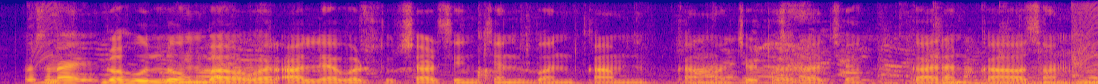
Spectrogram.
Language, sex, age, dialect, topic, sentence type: Marathi, male, <18, Varhadi, agriculture, question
